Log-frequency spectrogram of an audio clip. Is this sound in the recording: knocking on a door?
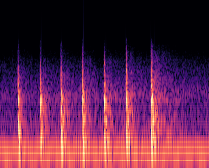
yes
